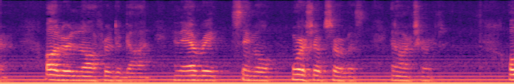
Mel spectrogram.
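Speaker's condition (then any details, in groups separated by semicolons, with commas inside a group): ALS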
